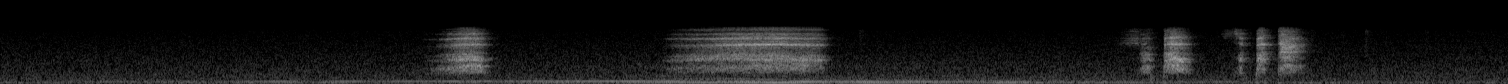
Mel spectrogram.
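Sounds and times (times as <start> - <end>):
steady low hum: 0.0 - 15.0
animal calls: 4.2 - 5.0, 6.6 - 8.4, 11.2 - 13.2.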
